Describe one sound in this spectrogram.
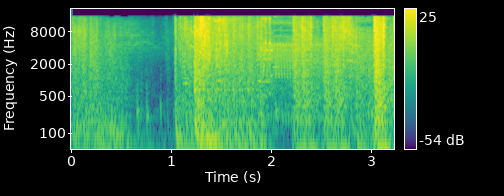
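A gun fires loud sharp shots.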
